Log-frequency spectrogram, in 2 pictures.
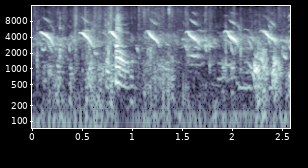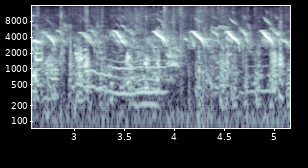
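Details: Farm chickens eating together at home in the countryside, giving rapid high downward-sliding peeps nearly three per second, mixed with lower clucks and a brief warbling trill, over steady pecking taps.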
